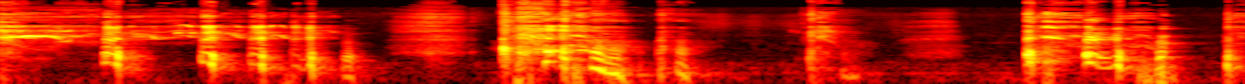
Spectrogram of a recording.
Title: Dry Coughing from Atmospheric Dust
